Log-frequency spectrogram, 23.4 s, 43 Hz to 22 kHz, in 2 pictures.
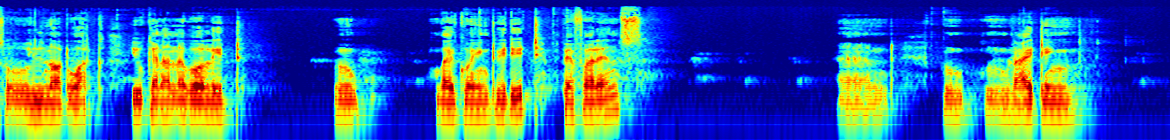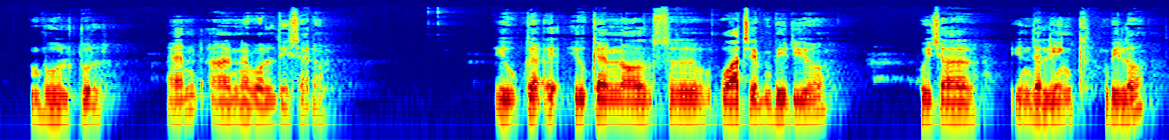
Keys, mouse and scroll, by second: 0.0-1.3 drag, 1.3-4.3 middle drag, 5.1-8.4 drag, 17.9-18.4 scroll down 2, 18.7-21.7 middle drag.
